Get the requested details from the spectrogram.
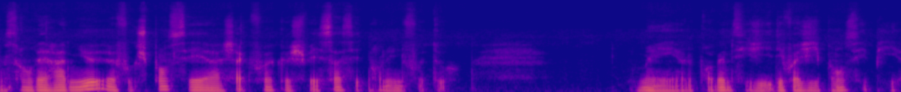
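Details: Dysphonia with a low-pitched, weak voice in a woman whose vocal cords were damaged by a serious health problem; her voice is deeper than before, is at times nearly lost, and she cannot speak loudly.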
